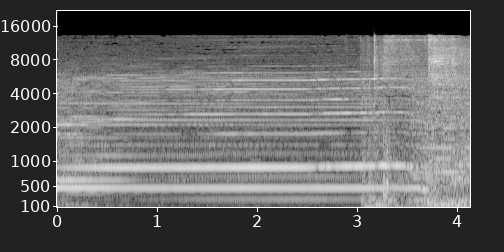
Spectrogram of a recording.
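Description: Live rock band: held electric guitar notes ring out for about three seconds, then the full band with drums crashes in.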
